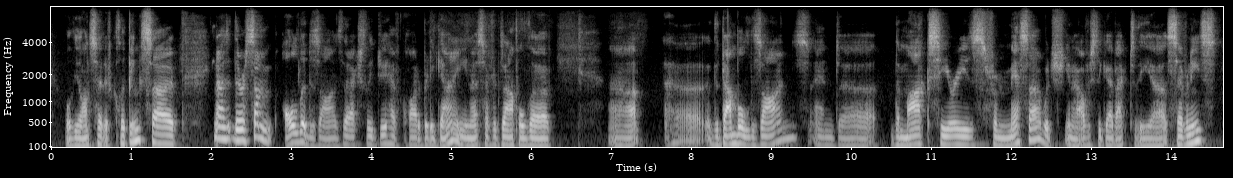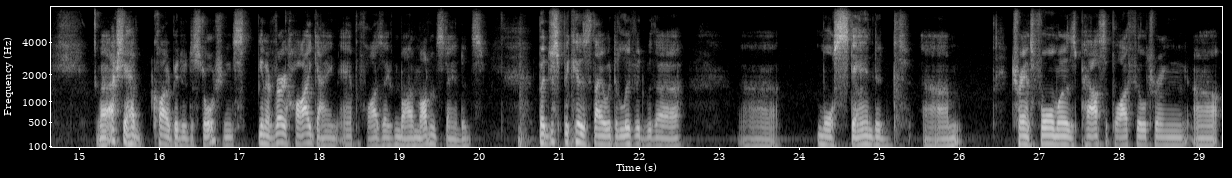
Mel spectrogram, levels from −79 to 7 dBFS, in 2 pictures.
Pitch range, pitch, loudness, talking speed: 105-130 Hz, 115 Hz, -17 LUFS, 175 wpm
